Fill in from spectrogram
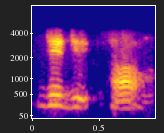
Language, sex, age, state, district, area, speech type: Sindhi, female, 45-60, Gujarat, Junagadh, rural, conversation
